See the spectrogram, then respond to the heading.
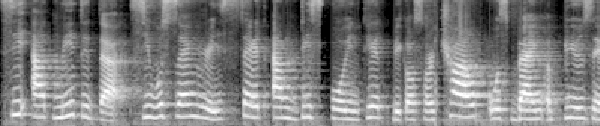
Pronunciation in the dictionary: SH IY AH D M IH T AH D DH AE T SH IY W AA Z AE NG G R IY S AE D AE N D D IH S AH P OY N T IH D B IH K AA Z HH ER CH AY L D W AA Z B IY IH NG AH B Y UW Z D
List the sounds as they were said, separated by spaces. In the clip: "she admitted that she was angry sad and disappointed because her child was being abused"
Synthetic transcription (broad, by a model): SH IY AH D M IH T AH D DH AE T SH IY W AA S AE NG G R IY S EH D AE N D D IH S P OY N T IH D B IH K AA S HH ER CH AY L D W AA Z B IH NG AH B Y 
